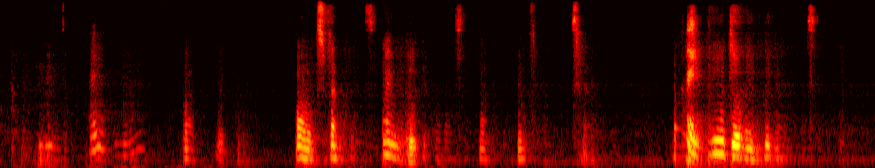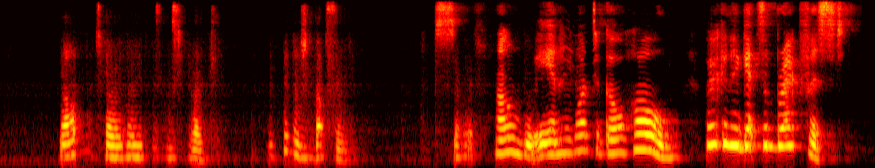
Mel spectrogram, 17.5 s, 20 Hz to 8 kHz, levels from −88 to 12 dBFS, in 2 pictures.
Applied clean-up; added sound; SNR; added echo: neural mask model DeepFilterNet 3.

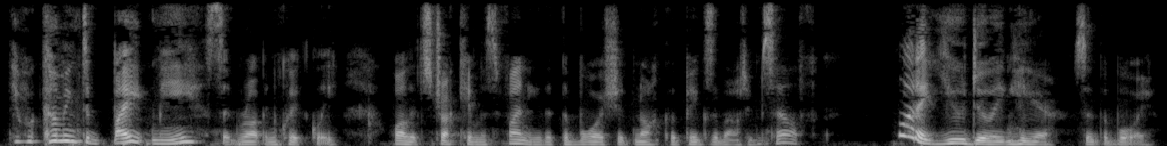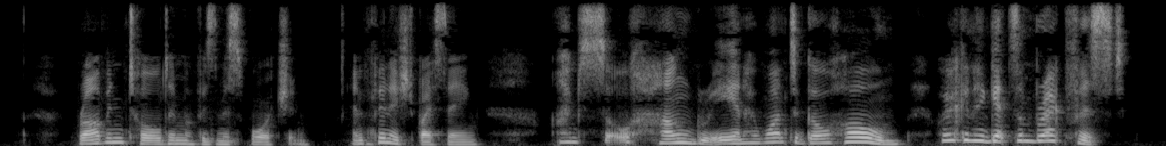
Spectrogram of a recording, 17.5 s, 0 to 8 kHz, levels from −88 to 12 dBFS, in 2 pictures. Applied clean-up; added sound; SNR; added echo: none; none; none; none.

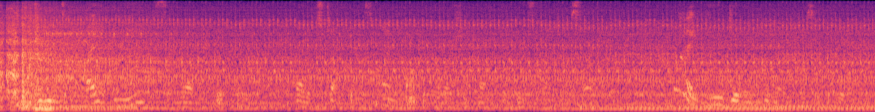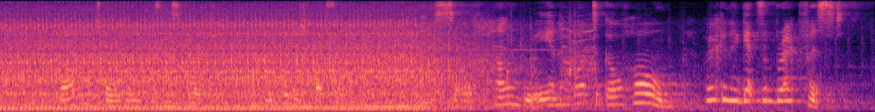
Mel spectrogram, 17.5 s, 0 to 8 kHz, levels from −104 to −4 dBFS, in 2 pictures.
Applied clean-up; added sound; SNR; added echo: none; Idling / Engine starting; -4 dB; reverberation time 0.9 s.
